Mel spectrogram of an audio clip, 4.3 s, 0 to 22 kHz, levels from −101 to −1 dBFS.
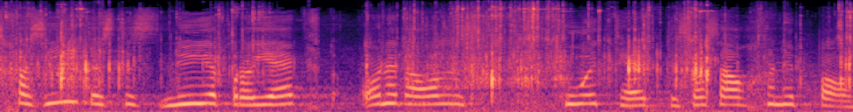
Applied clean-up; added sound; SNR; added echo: none; Tools; 6 dB; none.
